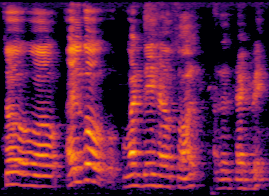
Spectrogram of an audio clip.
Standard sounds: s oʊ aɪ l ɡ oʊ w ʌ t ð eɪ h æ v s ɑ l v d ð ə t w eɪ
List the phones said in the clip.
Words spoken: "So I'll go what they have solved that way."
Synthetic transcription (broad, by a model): s oʊ aɪ l ɡ oʊ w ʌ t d eɪ h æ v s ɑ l d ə t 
